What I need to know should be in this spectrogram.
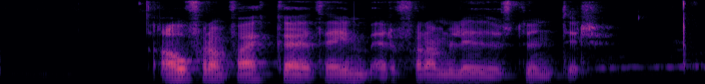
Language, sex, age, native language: Icelandic, male, 40-49, Icelandic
